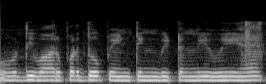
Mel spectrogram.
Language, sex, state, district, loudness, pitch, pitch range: Hindi, female, Uttar Pradesh, Shamli, -14 LUFS, 190 Hz, 185-195 Hz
